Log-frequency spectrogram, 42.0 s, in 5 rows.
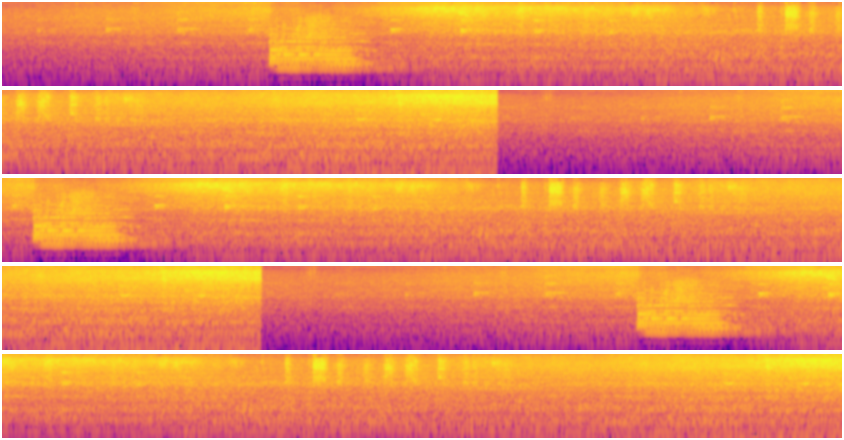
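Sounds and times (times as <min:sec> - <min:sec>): train rushing past: 0:00.4 - 0:13.4, 0:15.4 - 0:27.8, 0:29.4 - 0:42.0
train chord horn blast: 0:02.7 - 0:04.1, 0:17.1 - 0:18.5, 0:31.5 - 0:33.0.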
